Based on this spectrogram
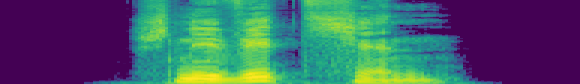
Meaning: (proper noun) 1. Snow White (a German folktale) 2. Snow White (the main character of this tale); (noun) A girl or woman with black or dark brown hair and pale skin
- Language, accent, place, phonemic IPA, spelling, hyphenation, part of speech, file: German, Germany, Berlin, /ʃneːˈvɪtçən/, Schneewittchen, Schnee‧witt‧chen, proper noun / noun, De-Schneewittchen.ogg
